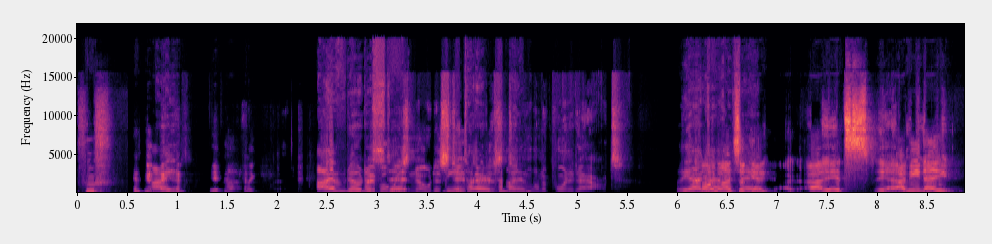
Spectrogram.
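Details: Adult speaker; typical speech.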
